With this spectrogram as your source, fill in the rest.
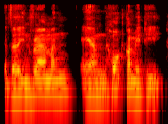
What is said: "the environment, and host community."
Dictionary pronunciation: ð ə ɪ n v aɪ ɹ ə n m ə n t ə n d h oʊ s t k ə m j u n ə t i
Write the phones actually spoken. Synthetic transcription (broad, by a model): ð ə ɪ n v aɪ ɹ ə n m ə n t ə n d h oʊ t k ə m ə t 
